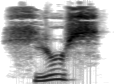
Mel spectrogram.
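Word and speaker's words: Hirs: You guys have got to check out the Hearse Collective. It is amazing. Again, it's the Hier is spelled H I R S, but it's pronounced Hierce Collective.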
